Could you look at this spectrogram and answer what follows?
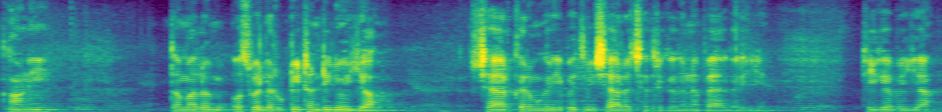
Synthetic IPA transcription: kʰaːñiː | t̪ãːmət̪ləbʊsbeːleːɾuːʈiːʈʰəɳɖiːnĩɦoːijaː | ʃɛːlkəɾəmkəɾiːeːpeːt̪nĩːʃɛːlətːʃʰaːt̪əɾikaːkənːãːpɛːkəɾiːɛː | ʈʰiːkɦɛːpəːijaː

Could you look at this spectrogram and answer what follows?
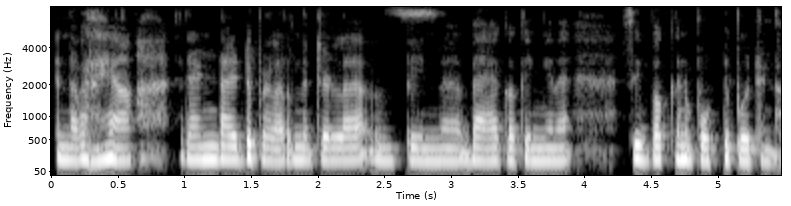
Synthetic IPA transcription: enːepɐrɐjaːɾe̞ɳɖaːjiʈːɨʋiɭɐrnːiʈːuɭːɐpinːebaːkːo̞kːeiŋːɐne | sibokːinɨpo̞ʈːipːoːjiʈːuɳɖaː

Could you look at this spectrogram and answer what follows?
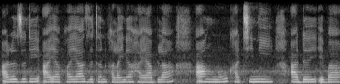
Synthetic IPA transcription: aɾɯzudiʔajapʰajazɯtʰɯnkʰalajnɯhajablaː | ŋnukʰatʰiniadɯjeba

